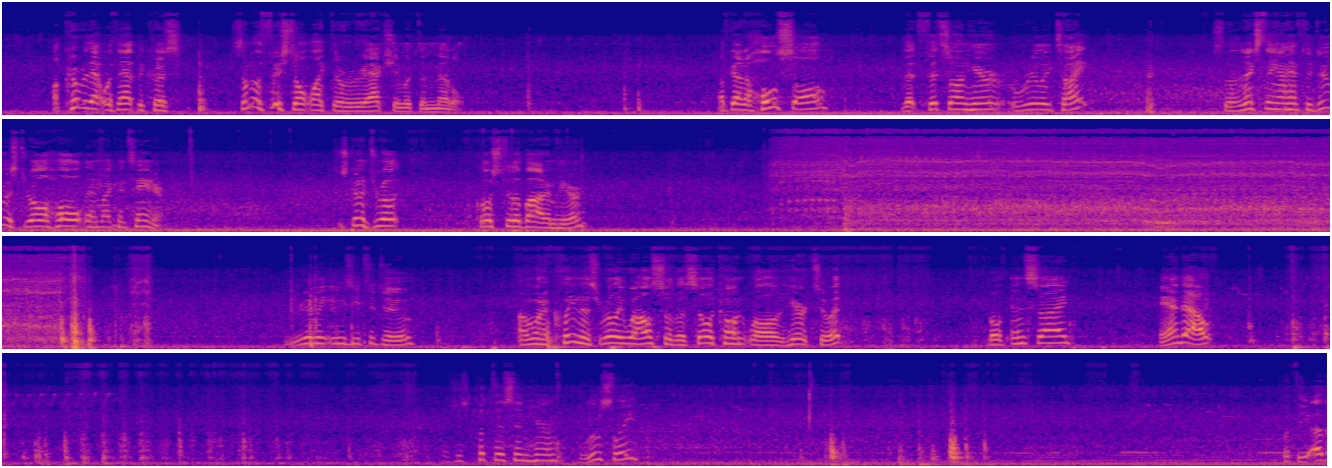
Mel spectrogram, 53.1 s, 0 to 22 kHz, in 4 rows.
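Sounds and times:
drill whining through plastic: 20.9s - 28.1s.

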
